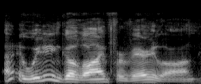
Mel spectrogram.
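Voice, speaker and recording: A man's voice: mid-range voice, huge pitch swings, moderate pace. A man co-hosting a casual livestream, his sinuses acting up, greeting viewers one by one by name. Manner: reads out viewers' names in greetings. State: congested sinuses. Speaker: co-host.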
